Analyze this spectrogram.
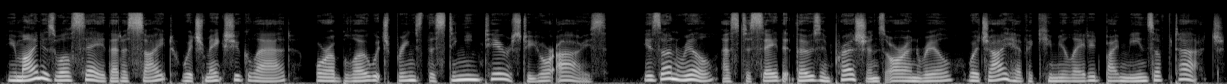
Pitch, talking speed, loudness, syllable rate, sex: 180 Hz, 200 wpm, -19 LUFS, 4.6 syllables/s, female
